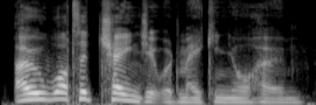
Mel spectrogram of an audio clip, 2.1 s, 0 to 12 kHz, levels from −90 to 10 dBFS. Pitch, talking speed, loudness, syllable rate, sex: 145 Hz, 285 wpm, -19 LUFS, 5.9 syllables/s, male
